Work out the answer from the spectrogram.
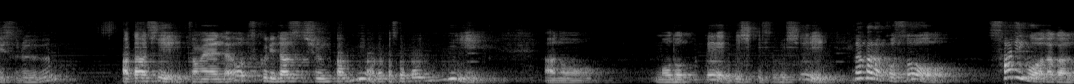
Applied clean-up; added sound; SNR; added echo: neural separator model SepFormer DNS4.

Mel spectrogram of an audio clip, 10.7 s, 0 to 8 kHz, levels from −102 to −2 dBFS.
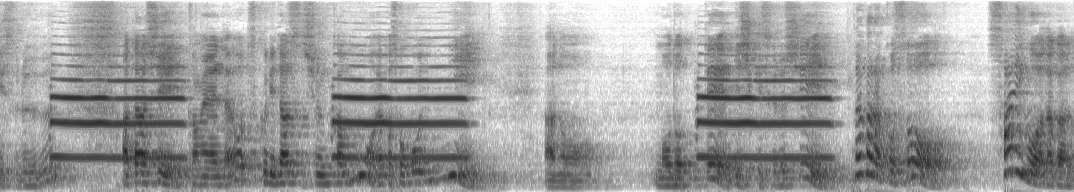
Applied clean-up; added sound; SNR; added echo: none; Wind instrument, woodwind instrument; -4 dB; reverberation time 1.0 s.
